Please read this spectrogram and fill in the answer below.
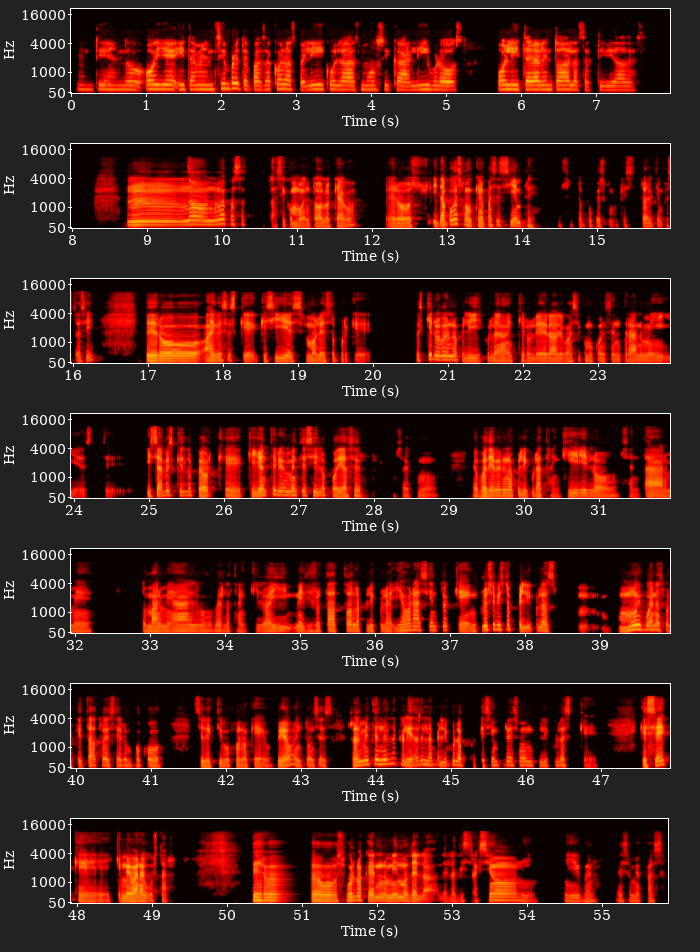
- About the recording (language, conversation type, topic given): Spanish, advice, ¿Cómo puedo disfrutar de leer o ver películas sin distraerme ni sentirme sobreestimulado?
- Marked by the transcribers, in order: other background noise; distorted speech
